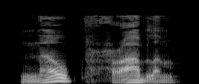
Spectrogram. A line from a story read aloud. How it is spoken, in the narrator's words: purred, her tongue flicking hungrily across her lips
